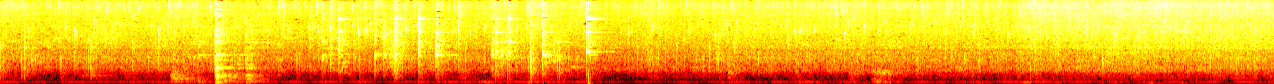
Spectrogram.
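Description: Sliced shallots and garlic sizzling steadily in hot oil in an aluminium wok. A metal spatula stirs them, clinking and scraping against the wok in a run of sharp knocks from about two to seven seconds in.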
